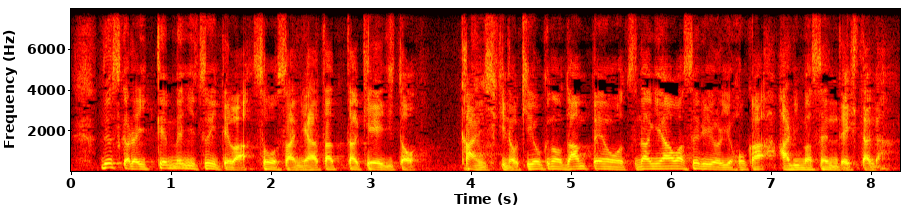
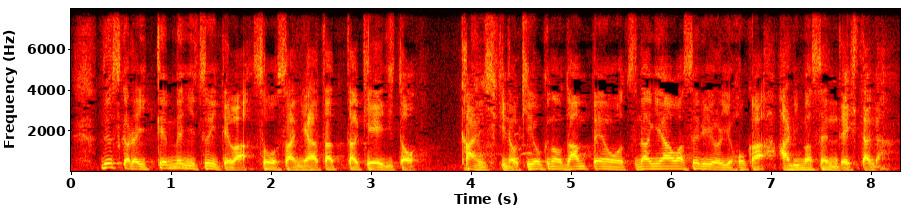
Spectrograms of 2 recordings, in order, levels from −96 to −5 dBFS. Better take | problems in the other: first | background sound (Bark); 17 dB below the speech

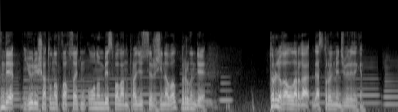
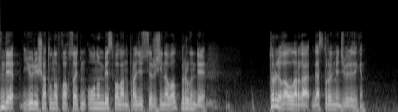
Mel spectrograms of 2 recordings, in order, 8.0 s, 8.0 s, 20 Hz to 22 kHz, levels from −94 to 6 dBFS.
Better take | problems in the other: second | background sound (Wind instrument, woodwind instrument); 16 dB below the speech

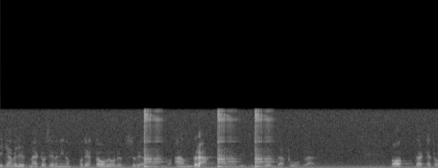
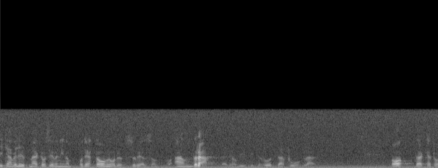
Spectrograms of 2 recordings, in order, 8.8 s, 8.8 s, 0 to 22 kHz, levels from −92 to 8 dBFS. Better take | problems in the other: second | background sound (Cutlery, silverware); 3 dB above the speech

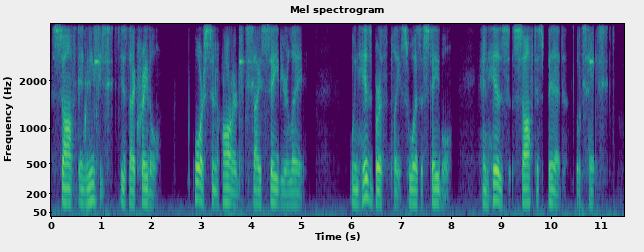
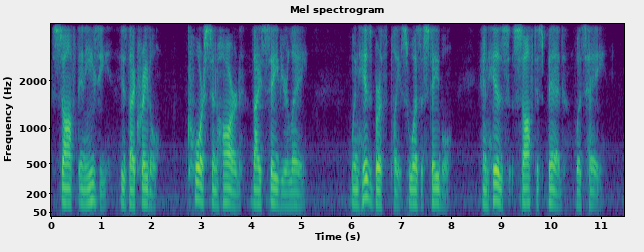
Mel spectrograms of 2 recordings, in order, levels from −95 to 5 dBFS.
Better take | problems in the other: second | noise reduction (neural diffusion model UNIVERSE++)

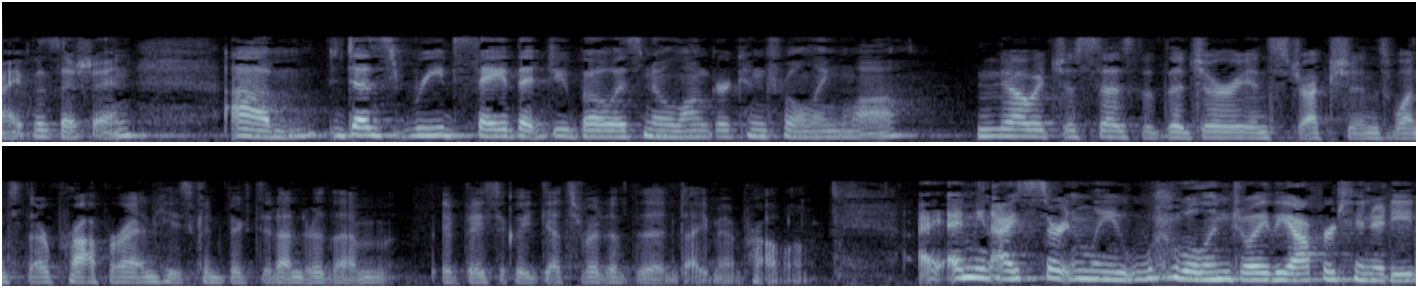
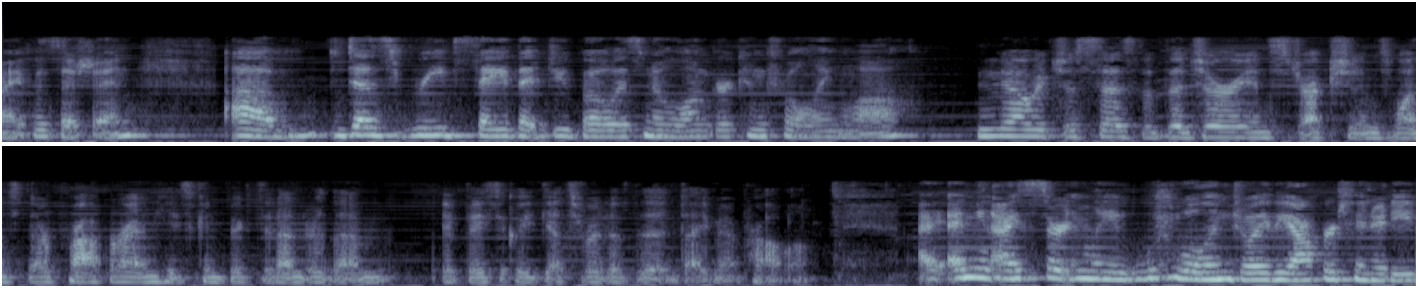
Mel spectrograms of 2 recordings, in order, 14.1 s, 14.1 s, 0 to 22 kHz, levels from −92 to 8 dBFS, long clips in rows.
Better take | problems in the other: first | noise reduction (neural separator model SepFormer DNS4)

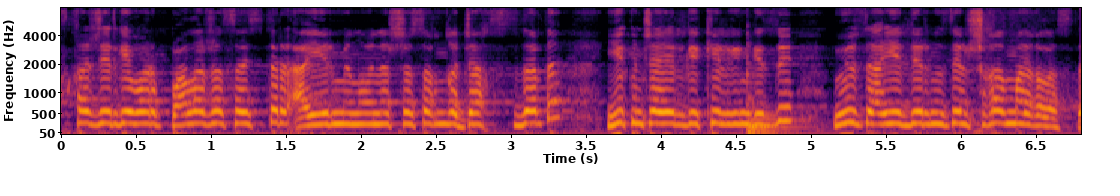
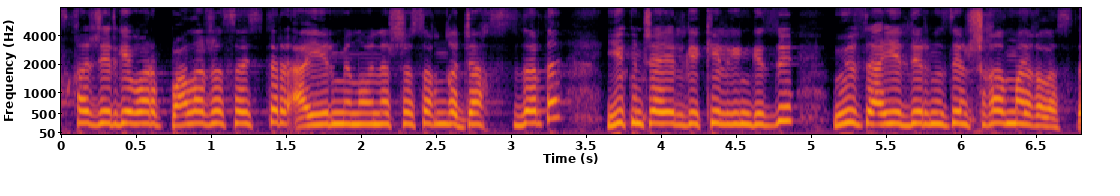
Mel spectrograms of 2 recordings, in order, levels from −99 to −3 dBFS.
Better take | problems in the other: second | background sound (Bowed string instrument); 11 dB below the speech // room echo; dies away in 0.7 s

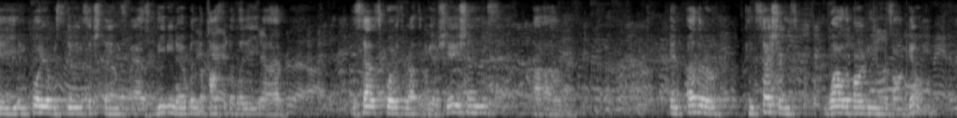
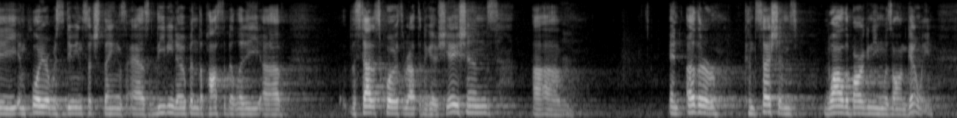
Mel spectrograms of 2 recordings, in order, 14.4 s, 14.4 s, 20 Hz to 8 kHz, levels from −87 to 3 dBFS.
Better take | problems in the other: second | background sound (Chatter); 11 dB below the speech // room echo; dies away in 0.3 s

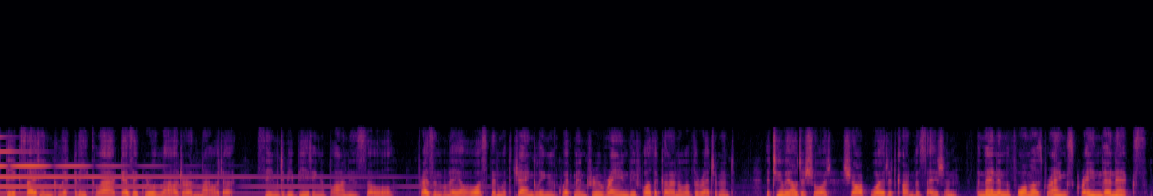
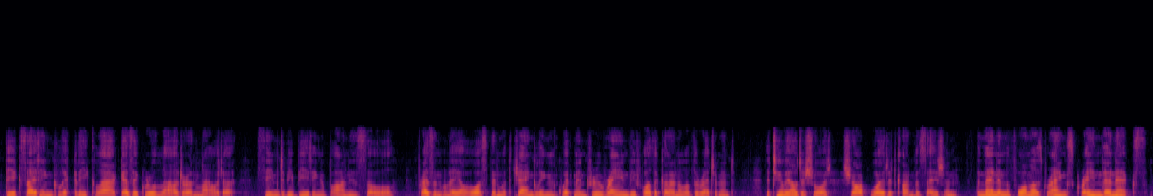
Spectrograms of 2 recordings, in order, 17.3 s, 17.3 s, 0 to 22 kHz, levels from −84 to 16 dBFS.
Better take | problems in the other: second | background sound (Musical instrument); 12 dB below the speech

